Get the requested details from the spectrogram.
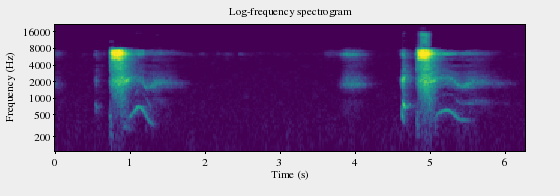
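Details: Sneeze fit brought on by allergy to lilies; two loud sneezes, each with a sharp inhaled lead-in and forceful burst, in quiet: repeated allergic sneezing.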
